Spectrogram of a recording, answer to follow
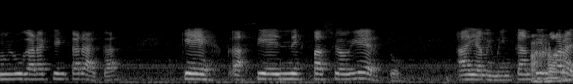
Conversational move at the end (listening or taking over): listening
